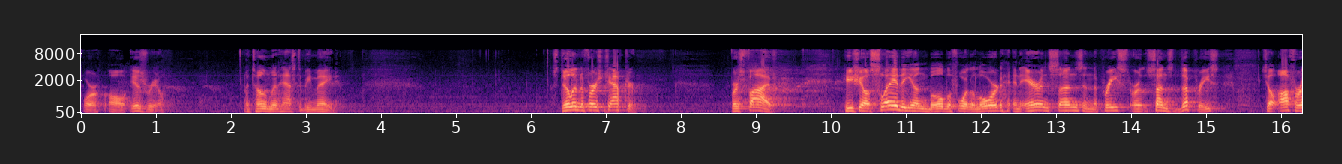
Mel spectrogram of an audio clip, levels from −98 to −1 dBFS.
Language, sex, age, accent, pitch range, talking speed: English, male, 50-69, American, 115-150 Hz, 135 wpm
